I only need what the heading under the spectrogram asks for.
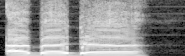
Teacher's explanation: Jadi jangan dihentak di ujung. Kalau dihentak di ujung itu seakan-akan ada hamzah. Sedangkan mat itu dia itu harus dibaca ya mutus saja.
